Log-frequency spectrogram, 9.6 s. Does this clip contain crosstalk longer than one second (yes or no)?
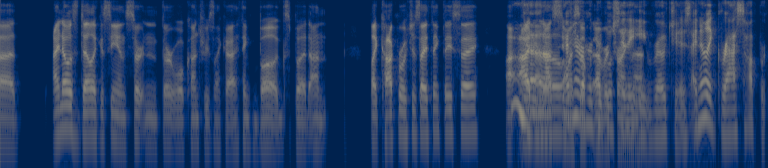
yes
